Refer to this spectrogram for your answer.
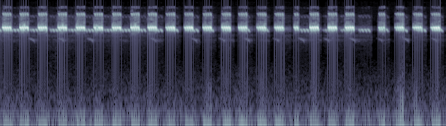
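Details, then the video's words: Night-time cricket in a wild setting, sharp high-pitched chirps pulsing in quick even succession, with one brief gap and a soft thump near the end. "SUARA JANGKRIK LANGSUNG DARI ALAM LIAR DI MALAM HARI"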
